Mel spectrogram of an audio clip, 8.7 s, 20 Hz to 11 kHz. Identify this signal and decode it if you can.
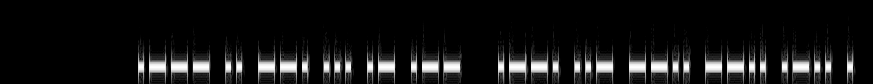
Morse code, heard as a keyed tone, about 23 wpm, 700 Hz. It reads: JIGSAW PUZZLE
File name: Easy Words - Speed-Racing with Hints - 22wpm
